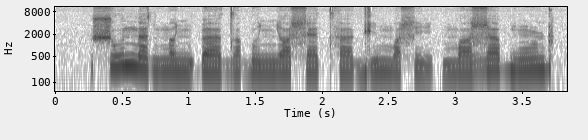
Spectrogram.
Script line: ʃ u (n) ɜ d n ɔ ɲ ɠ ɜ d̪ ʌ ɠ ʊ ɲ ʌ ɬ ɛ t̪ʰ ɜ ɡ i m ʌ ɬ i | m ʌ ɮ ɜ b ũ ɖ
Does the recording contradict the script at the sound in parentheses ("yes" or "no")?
no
